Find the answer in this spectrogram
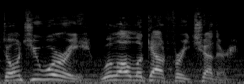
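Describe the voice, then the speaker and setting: A man's voice: sits high, sing-song, brisk, soft background music. A man voicing a cocky, easygoing young hedgehog hero in a video game, breezy and confident with an American accent. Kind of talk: video game cutscene acting.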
